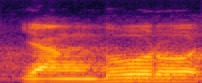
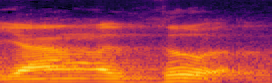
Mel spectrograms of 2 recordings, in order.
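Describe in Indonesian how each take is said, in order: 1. Konsonan itu hambat, tanpa aliran udara. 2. Konsonan itu frikatif, dengan aliran udara. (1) "bukan yang duru" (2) "tapi yang zu, zodnya mengeluarkan mengeluarkan udara"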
